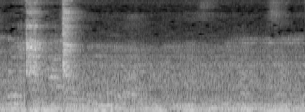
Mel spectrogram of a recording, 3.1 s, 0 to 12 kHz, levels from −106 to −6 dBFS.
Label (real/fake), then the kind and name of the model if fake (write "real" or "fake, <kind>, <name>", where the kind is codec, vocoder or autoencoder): fake, vocoder, Vocos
